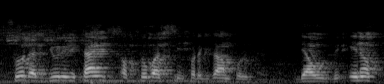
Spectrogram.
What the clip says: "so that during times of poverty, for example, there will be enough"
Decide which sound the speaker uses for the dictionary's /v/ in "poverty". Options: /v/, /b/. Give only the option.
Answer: /b/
